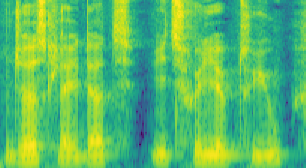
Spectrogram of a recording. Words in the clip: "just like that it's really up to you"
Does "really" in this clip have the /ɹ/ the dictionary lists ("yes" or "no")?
no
